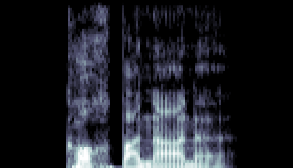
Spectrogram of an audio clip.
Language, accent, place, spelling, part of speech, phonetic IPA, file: German, Germany, Berlin, Kochbanane, noun, [ˈkɔxbaˌnaːnə], De-Kochbanane.ogg
- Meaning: plantain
